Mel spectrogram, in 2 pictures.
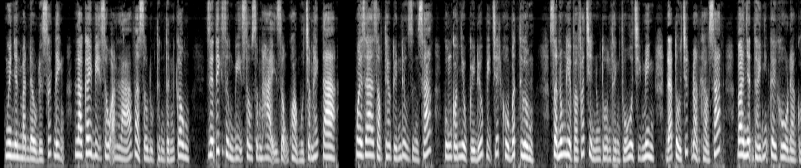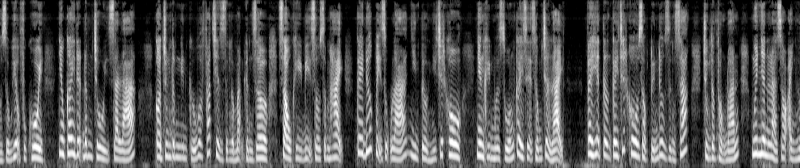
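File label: vn informative, Vietnamese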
